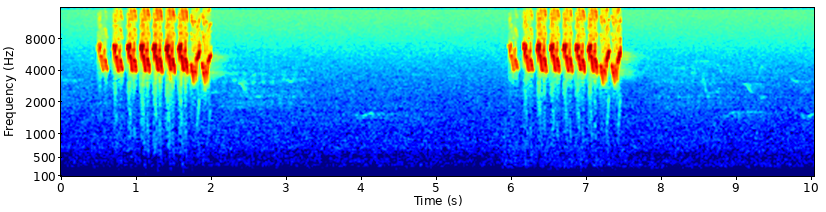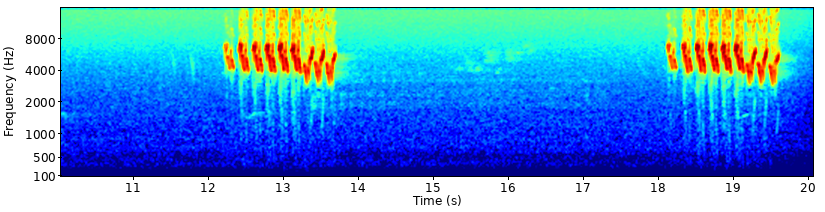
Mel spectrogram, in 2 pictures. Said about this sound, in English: The song is fast and burry in tone. It consists of rising individual notes. Their typical song has two distinct parts, a fast burry warble, followed by a similar series on a different pitch.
